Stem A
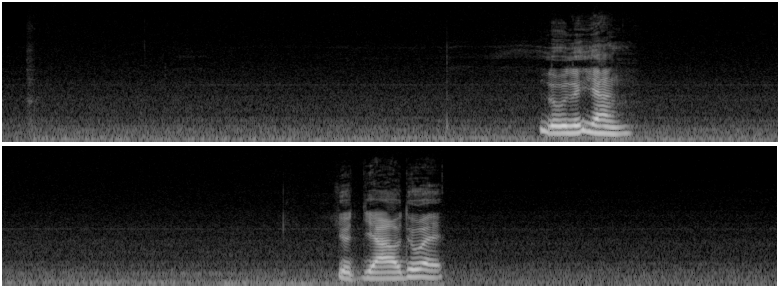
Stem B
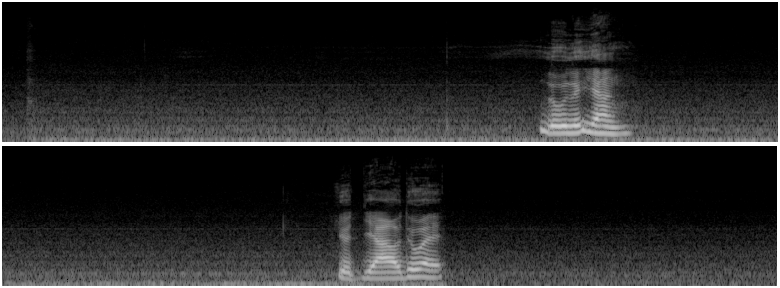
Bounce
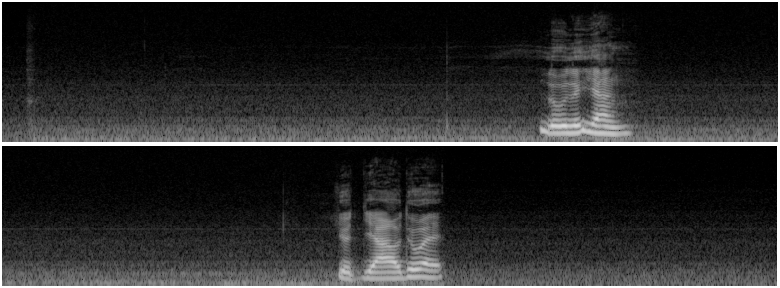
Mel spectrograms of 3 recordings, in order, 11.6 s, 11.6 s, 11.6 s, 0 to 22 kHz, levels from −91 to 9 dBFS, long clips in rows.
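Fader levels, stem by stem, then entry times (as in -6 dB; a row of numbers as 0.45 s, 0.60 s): +2.0 dB, -12.5 dB; 0.00 s, 0.00 s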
